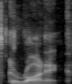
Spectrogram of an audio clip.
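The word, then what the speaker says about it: Skowronek: It's Skornick, ladies and gentlemen.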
